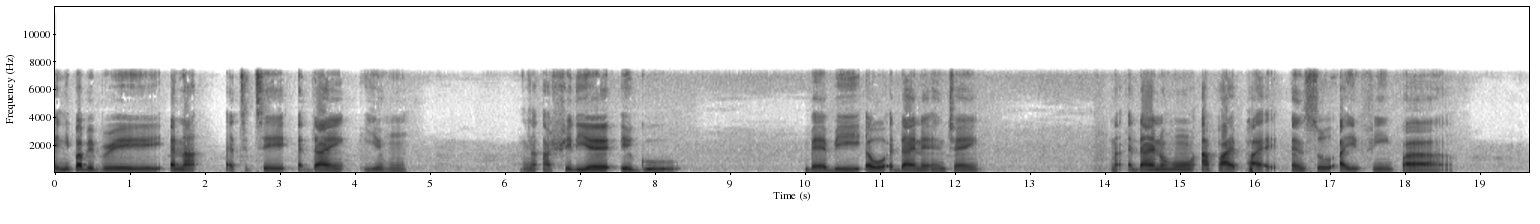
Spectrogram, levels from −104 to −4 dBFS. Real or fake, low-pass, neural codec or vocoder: real; 7.2 kHz; none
